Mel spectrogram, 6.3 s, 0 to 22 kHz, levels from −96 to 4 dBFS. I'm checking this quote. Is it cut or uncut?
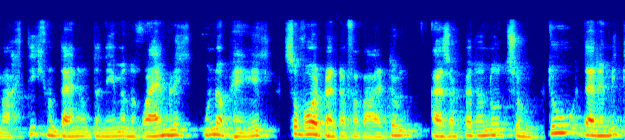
uncut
